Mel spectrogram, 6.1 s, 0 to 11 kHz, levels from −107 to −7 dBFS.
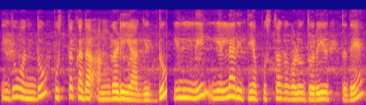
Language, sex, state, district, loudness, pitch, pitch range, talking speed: Kannada, female, Karnataka, Mysore, -17 LUFS, 225 Hz, 200-255 Hz, 80 wpm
